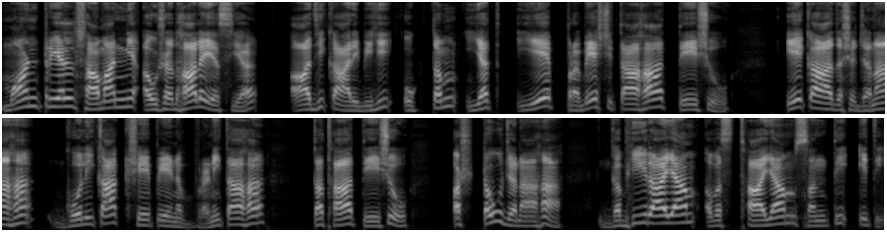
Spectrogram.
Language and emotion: Sanskrit, neutral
